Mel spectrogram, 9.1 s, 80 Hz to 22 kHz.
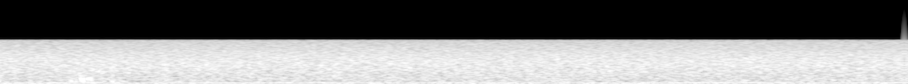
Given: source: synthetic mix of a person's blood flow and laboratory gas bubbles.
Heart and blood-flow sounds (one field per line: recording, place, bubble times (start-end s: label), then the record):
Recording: Doppler ultrasound of blood flow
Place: subclavian vein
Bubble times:
0.00-0.09 s: bubbles
0.72-1.24 s: bubbles
From the record:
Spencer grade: 1 (occasional bubble signal discernible with the cardiac motion signal, with majority of cardiac periods free of bubbles)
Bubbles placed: anywhere in the cardiac cycle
